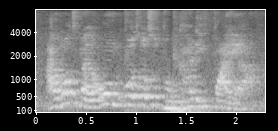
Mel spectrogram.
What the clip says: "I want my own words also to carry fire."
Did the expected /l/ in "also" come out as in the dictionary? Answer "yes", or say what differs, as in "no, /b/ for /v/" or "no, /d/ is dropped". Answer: no, /l/ is dropped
